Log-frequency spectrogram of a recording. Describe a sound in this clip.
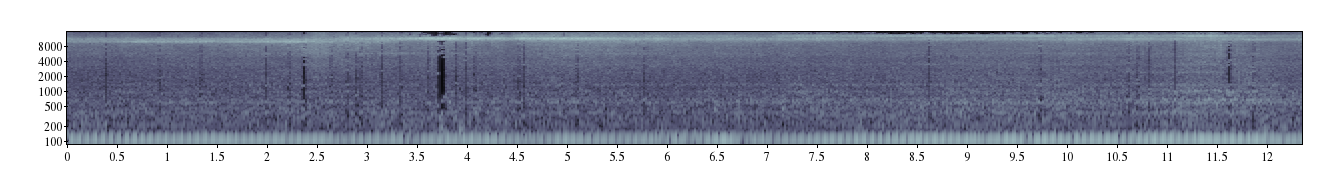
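A diesel locomotive engine drones steadily nearby.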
